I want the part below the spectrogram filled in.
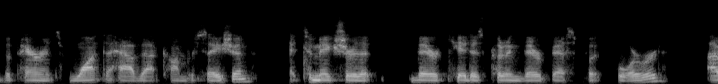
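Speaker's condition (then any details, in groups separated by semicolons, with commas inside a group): No condition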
